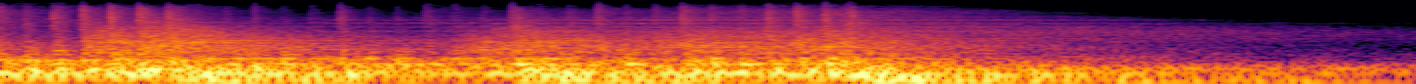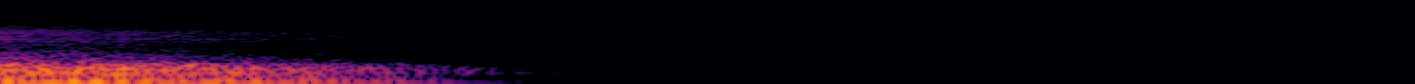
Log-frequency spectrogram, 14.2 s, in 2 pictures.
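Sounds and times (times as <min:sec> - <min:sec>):
percussion: 0:00.0 - 0:09.6.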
